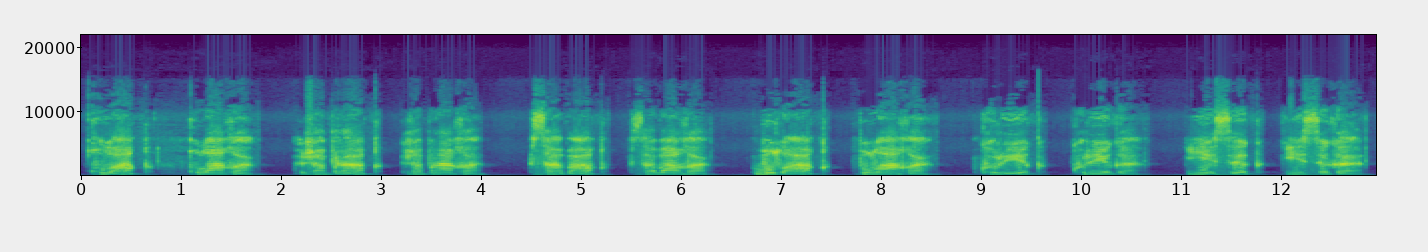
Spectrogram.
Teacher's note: Қ дыбыстарына аяқталған сөздерден кейін дауысты дыбыс келсе, Қ дыбысы Ғ дыбысына, К дыбысы Г дыбысына айналады.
